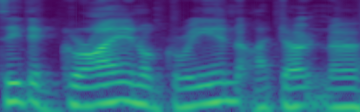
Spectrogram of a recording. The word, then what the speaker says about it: Grian: But is it pronounced Grian like Brian, or Grian like Ian?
